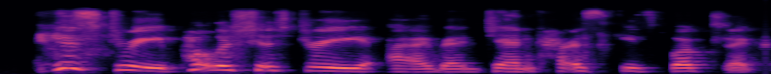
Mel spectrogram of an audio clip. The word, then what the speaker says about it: Jan Karski: I read Jan Karski's book. Did I pronounce his name correctly?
